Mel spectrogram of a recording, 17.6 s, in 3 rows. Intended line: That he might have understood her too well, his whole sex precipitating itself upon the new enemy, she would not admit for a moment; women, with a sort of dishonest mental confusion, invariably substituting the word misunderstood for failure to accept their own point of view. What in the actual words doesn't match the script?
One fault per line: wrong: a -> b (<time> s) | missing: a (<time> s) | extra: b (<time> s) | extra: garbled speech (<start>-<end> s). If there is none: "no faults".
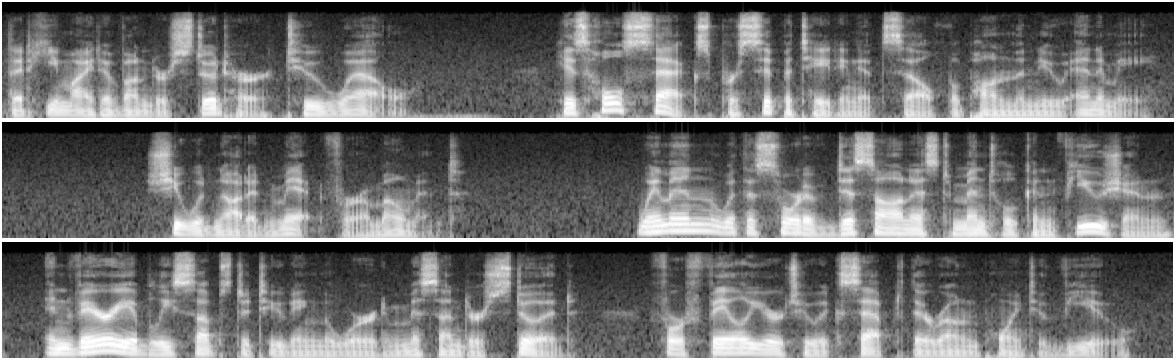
no faults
